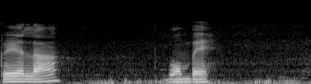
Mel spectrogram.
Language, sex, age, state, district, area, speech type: Manipuri, male, 30-45, Manipur, Kakching, rural, spontaneous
